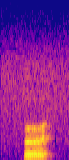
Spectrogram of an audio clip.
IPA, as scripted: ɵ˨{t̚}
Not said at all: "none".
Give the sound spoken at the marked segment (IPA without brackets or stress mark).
t̚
